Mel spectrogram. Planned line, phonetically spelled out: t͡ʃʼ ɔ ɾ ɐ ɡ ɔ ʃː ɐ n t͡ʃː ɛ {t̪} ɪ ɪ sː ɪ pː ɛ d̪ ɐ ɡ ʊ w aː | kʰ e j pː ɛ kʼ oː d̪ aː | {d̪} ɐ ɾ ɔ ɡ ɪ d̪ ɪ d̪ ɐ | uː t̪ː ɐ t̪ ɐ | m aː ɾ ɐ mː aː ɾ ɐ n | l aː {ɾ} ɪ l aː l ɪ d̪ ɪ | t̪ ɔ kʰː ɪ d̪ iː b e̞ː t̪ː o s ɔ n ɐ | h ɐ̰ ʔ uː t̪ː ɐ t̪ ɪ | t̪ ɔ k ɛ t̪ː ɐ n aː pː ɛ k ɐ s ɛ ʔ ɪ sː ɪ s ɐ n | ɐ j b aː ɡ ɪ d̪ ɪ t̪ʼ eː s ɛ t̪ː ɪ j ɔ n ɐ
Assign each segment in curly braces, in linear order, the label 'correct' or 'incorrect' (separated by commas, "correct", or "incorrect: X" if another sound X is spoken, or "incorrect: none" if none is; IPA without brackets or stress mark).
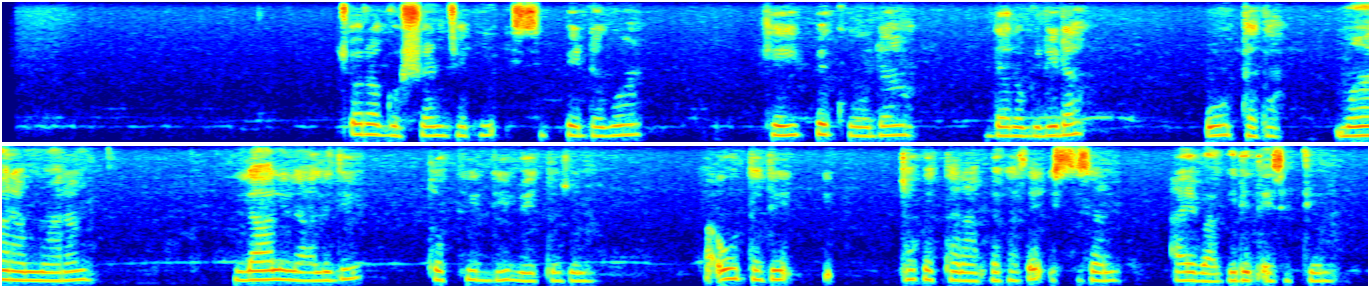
correct, correct, incorrect: l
